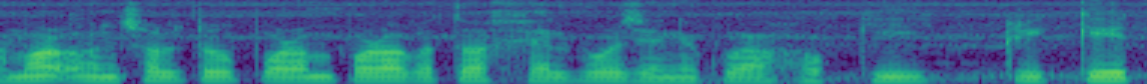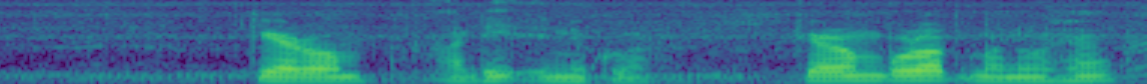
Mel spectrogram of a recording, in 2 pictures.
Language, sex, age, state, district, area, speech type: Assamese, male, 45-60, Assam, Darrang, rural, spontaneous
